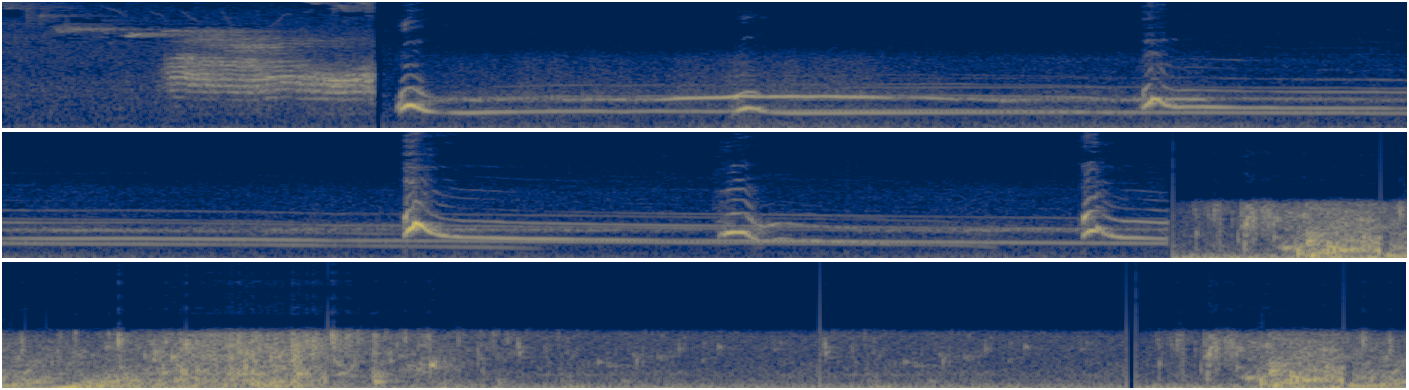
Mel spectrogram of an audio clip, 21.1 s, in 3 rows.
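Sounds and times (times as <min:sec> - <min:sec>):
wolves howling: 0:01.8 - 0:12.9
water rumbling and gurgling: 0:02.1 - 0:21.0.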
